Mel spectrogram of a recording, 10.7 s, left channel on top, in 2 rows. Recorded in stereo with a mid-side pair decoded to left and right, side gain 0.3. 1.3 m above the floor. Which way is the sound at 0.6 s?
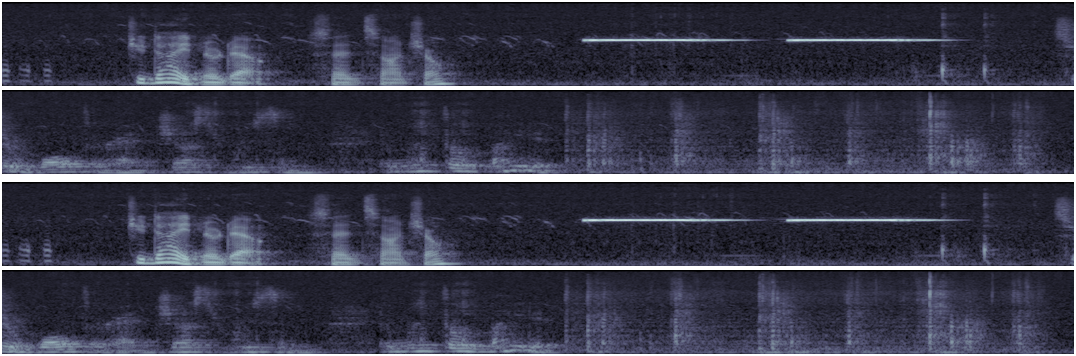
20° right.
